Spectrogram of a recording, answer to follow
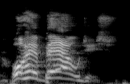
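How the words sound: It is shouted loudly and angrily.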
